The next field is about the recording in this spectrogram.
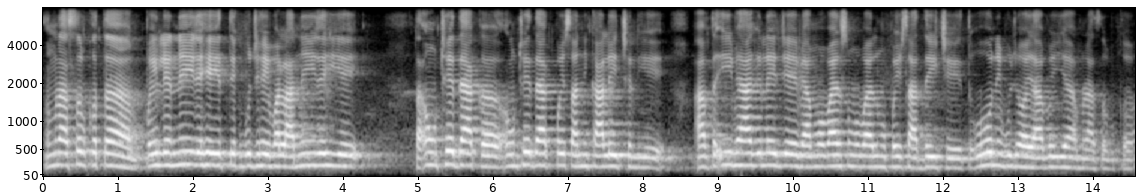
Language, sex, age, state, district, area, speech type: Maithili, female, 45-60, Bihar, Darbhanga, rural, spontaneous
